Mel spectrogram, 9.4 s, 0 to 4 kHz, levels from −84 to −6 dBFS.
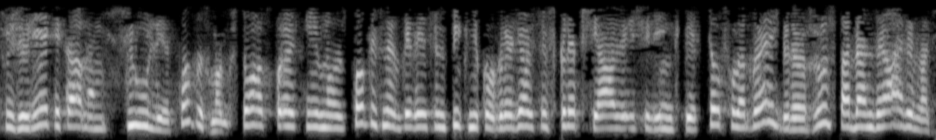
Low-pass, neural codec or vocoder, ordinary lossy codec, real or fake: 3.6 kHz; codec, 16 kHz, 1 kbps, FreqCodec, larger model; MP3, 16 kbps; fake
